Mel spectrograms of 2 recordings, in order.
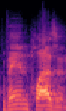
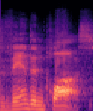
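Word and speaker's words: Vanden Plas: and I was like there's something off of about that van plazan I'm pretty sure it's vanen plas and I googled it yeah vanen plas I don't know where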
